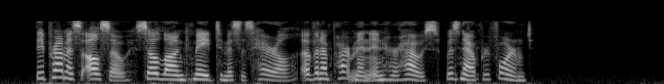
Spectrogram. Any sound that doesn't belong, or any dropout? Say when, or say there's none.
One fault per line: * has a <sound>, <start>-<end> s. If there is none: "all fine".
all fine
